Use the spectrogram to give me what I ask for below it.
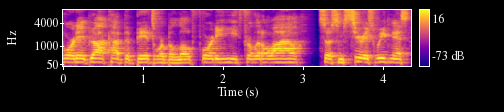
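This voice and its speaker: Here is a man with a plain, everyday voice. He speaks at a moderate pace. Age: 40s. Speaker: NFT market show host. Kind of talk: daily market news rundown. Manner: casual, filler-heavy delivery.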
